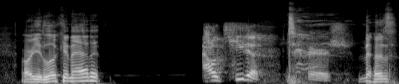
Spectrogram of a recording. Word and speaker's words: Ouachita: Anyway, while we're making fun of it, is Ouachita is spelled Ouachita. Ouachita Parish. So it's not Ochita.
